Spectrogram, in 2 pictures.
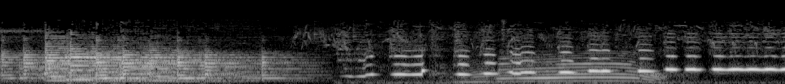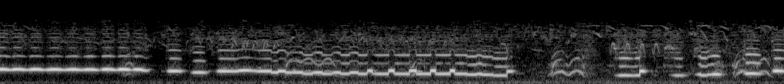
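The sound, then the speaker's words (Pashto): A whistle blown in a melodic way, with long sustained notes that waver and shift in pitch, fairly loud and continuing for many seconds, with a fuller chord-like sound at the start. “چې دا شپېلۍ څوک راغی”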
